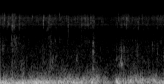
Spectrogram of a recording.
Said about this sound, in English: And it's quite windy.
